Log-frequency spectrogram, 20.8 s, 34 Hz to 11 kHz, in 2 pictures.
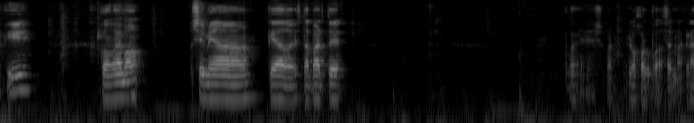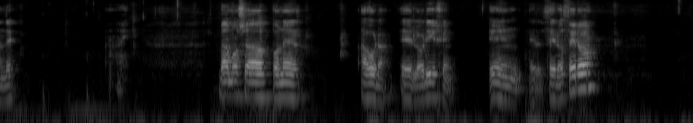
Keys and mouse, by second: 0.1 click, 0.8 alt+q, 1.3-3.9 shift+middle drag, 2.3 g, 3.9 click, 4.0-6.1 middle drag, 5.3 g, 6.1 click, 6.3-7.9 middle drag, 7.4 g, 7.9 click, 8.0-10.2 middle drag, 9.2 s, 10.2 click, 10.6 s, 11.2 click, 11.4 g, 11.8 click, 11.9-12.6 middle drag, 12.6 right click, 13.2-16.0 middle drag, 14.2 shift+c, 16.0 right click, 17.0-18.9 drag, 18.9-20.8 ctrl+middle drag.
